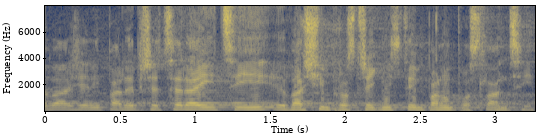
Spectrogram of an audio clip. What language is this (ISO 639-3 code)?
ces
